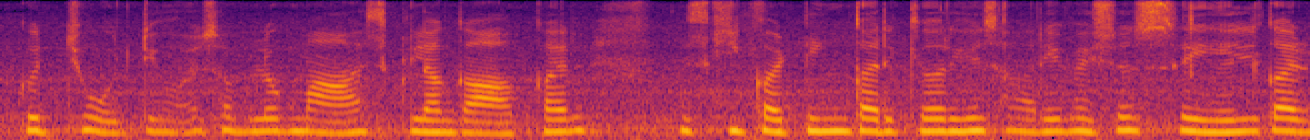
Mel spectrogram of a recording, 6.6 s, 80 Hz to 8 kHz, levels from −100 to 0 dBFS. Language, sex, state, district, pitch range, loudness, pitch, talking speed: Hindi, female, Bihar, Darbhanga, 205-220 Hz, -22 LUFS, 215 Hz, 185 wpm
